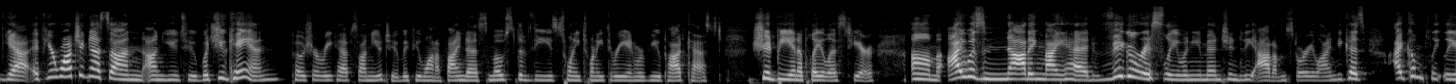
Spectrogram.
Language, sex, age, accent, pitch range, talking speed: English, female, 20-39, American, 200-275 Hz, 210 wpm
